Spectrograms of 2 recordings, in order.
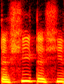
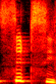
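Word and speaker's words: tsetse: अब टशी फ्लाई भी इसको बोल सकते हो, अदरवाइज इसकी प्रोनाउंसिएशन सिट्सी फ्लाई है, सिट्सी फ्लाई।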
